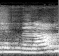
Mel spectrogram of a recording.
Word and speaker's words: remunerado: Então, assim, como que a gente pronuncia remunerado em espanhol? Olha o R, olha o som do R no começo da palavra, como é forte.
